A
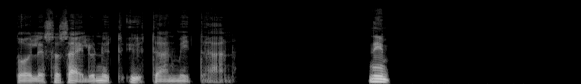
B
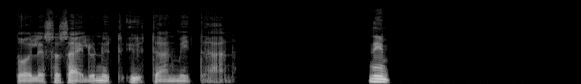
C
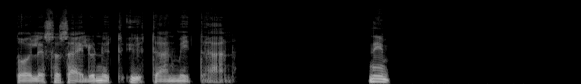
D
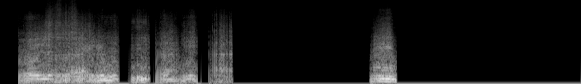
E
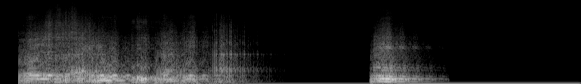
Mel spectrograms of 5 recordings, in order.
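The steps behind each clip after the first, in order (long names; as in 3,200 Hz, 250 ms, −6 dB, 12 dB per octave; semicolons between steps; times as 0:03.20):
no processing that can be heard
brickwall limiter −12.5 dBFS, peak gain reduction 9.5 dB
reverb whose tail is shaped and stops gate 120 ms rising, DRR −7 dB; slack as between gear wheels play −15.5 dBFS; level +3.5 dB
bit reduction 8 bits; on a send: repeating echo 133 ms, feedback 37%, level −9 dB; on the sum: level −6.5 dB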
